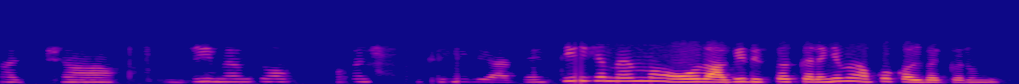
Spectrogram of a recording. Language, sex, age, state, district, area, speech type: Hindi, female, 18-30, Madhya Pradesh, Harda, urban, conversation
